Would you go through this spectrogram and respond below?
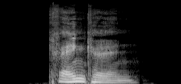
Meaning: to be sickly; to be frequently or permanently slightly ill
- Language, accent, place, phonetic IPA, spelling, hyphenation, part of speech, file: German, Germany, Berlin, [ˈkʁɛŋkl̩n], kränkeln, krän‧keln, verb, De-kränkeln.ogg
